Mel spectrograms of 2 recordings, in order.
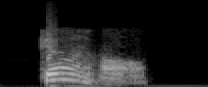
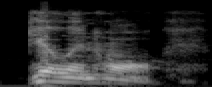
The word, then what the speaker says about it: Gyllenhaal: Gyllenhaal? What is it? – Jake, right? Or Maggie? – Yeah, what's the last name? – Gyllenhaal. – Gyllenhaal.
